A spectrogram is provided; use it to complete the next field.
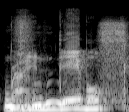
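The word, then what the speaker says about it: Brian Daboll: brian dable got it brian not ryan dabble brian dable i don't think you've mispronounced one name so far um i think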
